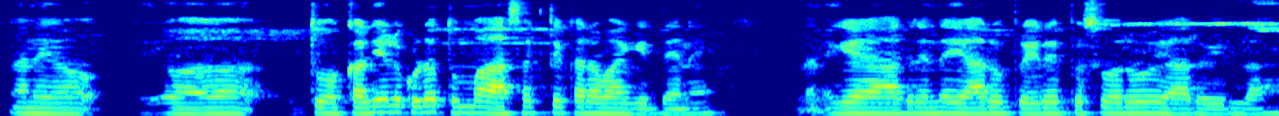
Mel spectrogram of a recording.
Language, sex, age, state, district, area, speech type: Kannada, male, 18-30, Karnataka, Bangalore Rural, urban, spontaneous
